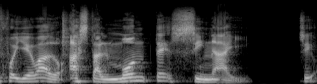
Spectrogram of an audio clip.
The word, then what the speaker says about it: Sinai: Hasta el monte Sinai, ¿sí? O Sinaí, como se dice en español, ¿sí? Sino que la pronunciación en hebreo es Sinai, Sinai.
